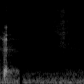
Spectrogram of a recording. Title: Sorry I had hiccups 🤭￼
